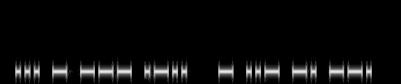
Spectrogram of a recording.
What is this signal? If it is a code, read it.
Morse code, heard as a keyed tone, about 26 wpm, 600 Hz. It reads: STOL TUNG
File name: Korte ord DK 26wpm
